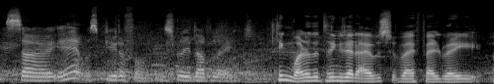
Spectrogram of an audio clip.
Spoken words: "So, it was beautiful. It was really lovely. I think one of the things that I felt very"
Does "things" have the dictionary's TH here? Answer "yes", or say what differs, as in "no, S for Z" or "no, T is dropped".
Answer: no, T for TH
